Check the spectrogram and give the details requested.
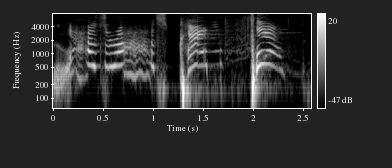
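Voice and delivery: very high, loud, ringing commanding cry. Speaking about casting out demons, the speaker quotes Jesus calling Lazarus, in a loud cry. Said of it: "It says with a loud voice".

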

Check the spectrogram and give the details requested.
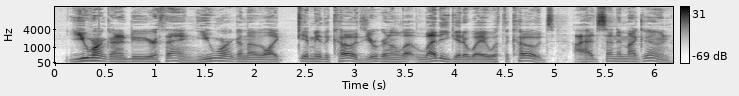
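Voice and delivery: usual speaking voice

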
